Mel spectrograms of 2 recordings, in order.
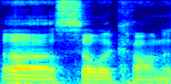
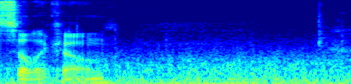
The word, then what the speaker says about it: silicon: Yes, I consistently pronounce silicon as silicone. Cause Drives me fucking nuts. just because Yeah, that's 'cause the it- way I heard it pronounced for the longest time. And he likes to No, annoy silicone- those sort of people. Silicone is something. That's just Silicon. not the thing.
